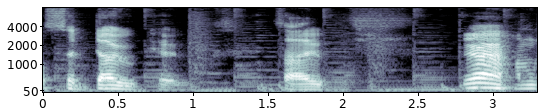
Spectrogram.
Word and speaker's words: Sudoku: I always pronounce it as Suduku, not Sudoku.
